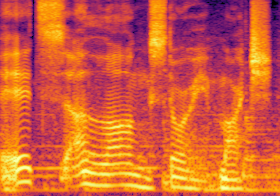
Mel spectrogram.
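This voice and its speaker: An actor playing a terse, solemn young warrior with dragon powers in a fantasy game. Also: male voice, medium pitch, expressive, extremely slow, loud music behind the voice. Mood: subdued. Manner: terse, intense. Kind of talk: dramatic game voice acting.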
